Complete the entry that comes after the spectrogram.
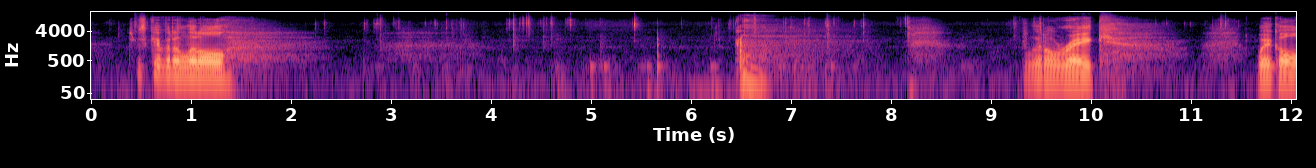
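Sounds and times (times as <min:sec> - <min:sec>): soft breath: 0:01.4 - 0:04.0, 0:06.5 - 0:08.8, 0:10.2 - 0:11.6.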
